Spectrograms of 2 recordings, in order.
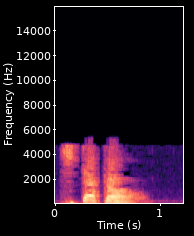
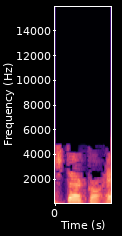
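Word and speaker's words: Steko (στήκω): Present, active, indicative of steko. Present, active, indicative of steko. S-T-E-K long O. Steko. It's a long E, by the way.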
